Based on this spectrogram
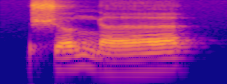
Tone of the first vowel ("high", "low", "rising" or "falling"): rising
